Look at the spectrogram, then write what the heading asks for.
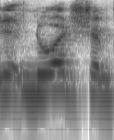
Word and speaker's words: Nordstrom: at Nordstroms oh yeah oh Nordstroms yeah yeah you know it's Nordstrom I don't know why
